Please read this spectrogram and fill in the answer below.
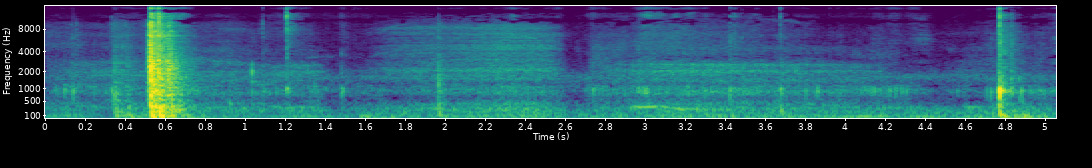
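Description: Trading cards in hard plastic cases being handled: a sharp plastic clack about half a second in, soft rustling and sliding in between, and another click near the end.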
